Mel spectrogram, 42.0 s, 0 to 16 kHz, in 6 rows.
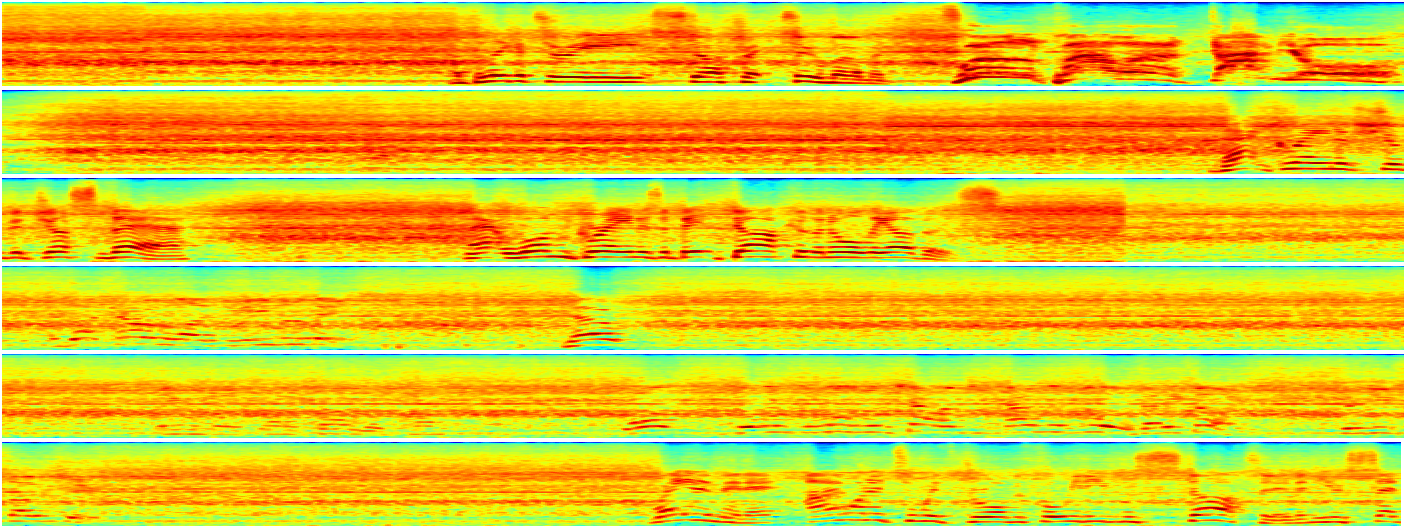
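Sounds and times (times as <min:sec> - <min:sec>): hairdryer blowing: 0:00.0 - 0:42.0.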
